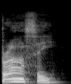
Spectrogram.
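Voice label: "brassy", British English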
